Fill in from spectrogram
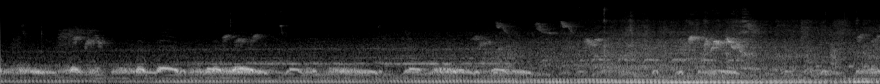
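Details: Decoy spotted dove during a 1 November cooing test: several low, soft coos in the first seconds, then a rumbling background noise takes over with faint chirping birds.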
